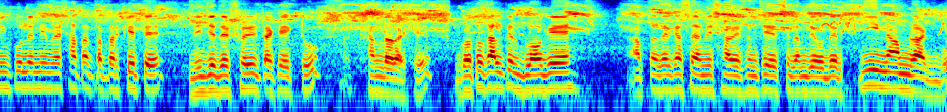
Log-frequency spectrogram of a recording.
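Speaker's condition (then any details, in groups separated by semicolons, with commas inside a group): No condition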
